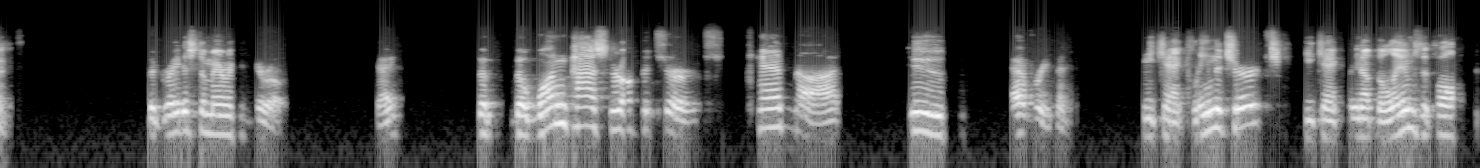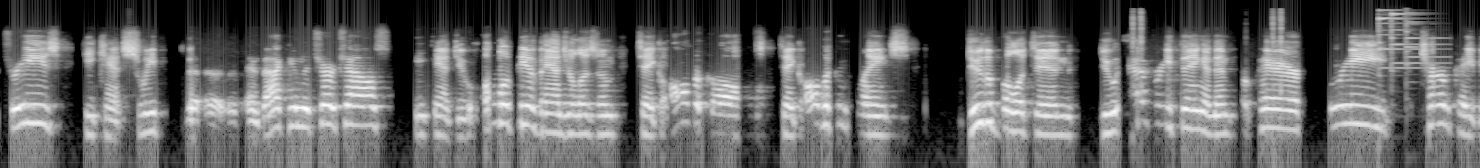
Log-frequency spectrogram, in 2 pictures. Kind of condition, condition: setting, large echoing room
